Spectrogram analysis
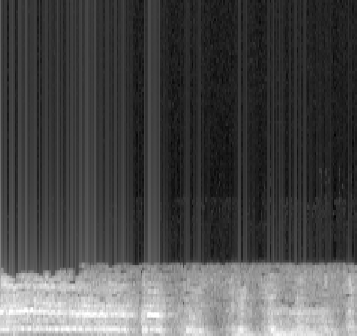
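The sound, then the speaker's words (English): Several horses at a ranch at night neigh and whinny in agitated bursts, overlapping loudly, with a restless, uneasy quality and no speech. “When I heard the horses getting so restless, I took a flashlight and a rifle and went for a look-see.”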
